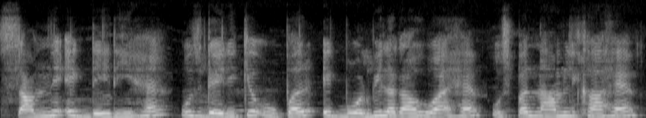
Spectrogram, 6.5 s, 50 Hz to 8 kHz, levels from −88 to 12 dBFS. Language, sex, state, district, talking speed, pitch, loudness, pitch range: Hindi, female, Maharashtra, Pune, 165 wpm, 240 Hz, -16 LUFS, 225-265 Hz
